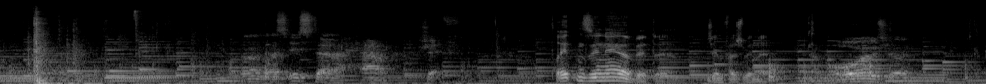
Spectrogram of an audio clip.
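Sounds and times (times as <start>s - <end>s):
door in the corner opening and shutting with a solid thunk: 0.1s - 1.5s
speech: 2.9s - 9.7s.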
